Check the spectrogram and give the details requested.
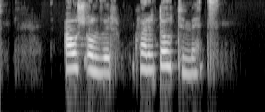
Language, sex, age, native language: Icelandic, female, 11, Icelandic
